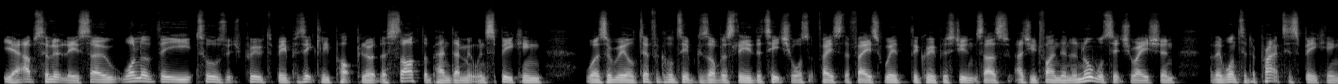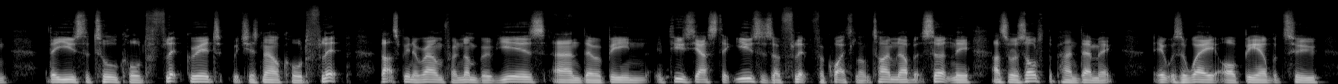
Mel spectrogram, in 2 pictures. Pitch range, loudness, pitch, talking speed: 100-115 Hz, -22 LUFS, 105 Hz, 225 wpm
